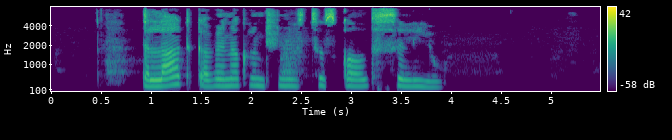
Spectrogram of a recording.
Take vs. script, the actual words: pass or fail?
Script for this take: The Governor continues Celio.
fail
